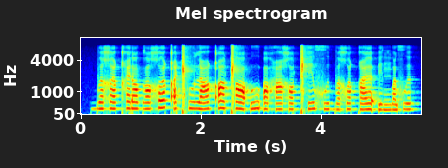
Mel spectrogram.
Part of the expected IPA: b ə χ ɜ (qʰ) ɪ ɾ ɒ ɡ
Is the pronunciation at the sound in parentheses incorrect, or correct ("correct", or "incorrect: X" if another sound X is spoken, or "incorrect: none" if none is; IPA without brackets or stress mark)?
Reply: correct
